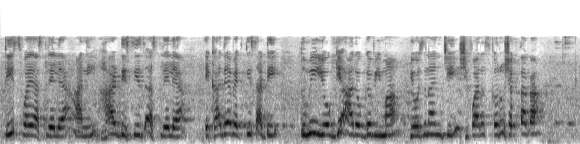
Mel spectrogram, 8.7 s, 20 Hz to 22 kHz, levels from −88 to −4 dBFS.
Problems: constant background noise, background conversations at intervals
